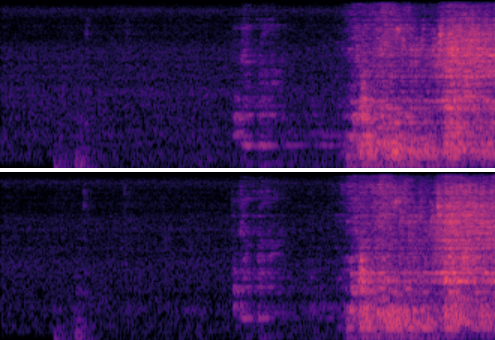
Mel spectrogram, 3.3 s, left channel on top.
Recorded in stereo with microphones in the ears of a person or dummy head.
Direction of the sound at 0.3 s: 55° right (ahead or behind).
